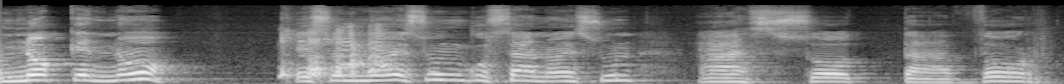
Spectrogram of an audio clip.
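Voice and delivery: high, loud refusal slowing at the end; insist, then spell out the danger slowly; forceful high character voice; emphatic warning. Acted. Resbalardilla warns firmly.

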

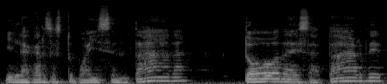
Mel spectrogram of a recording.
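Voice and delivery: ordinary delivery

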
